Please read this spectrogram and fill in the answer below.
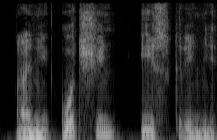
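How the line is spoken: Quiet. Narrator (Russian): тихо сказала Марго

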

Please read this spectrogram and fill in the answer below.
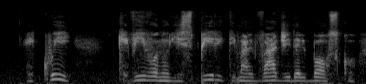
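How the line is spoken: Whispered. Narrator (Italian): bisbigliò Anna

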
